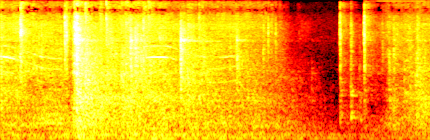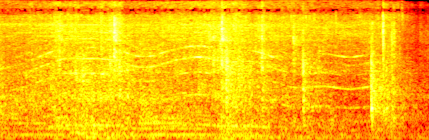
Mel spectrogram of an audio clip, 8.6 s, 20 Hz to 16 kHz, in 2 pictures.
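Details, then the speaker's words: Craftsman garage door opener after a latch and slide assembly repair: the motor drones, cuts out abruptly about 3 s in, then restarts and strains, stalling mid-travel and stopping higher each time. Owner suspects damaged internal gears; not confirmed. "Something's not quite right with it. It almost sounds like an internal gear has popped or something. think it might actually be internal to the machine now."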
